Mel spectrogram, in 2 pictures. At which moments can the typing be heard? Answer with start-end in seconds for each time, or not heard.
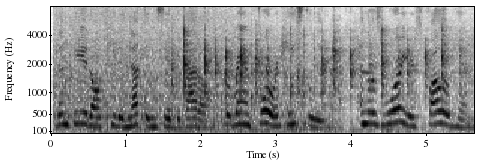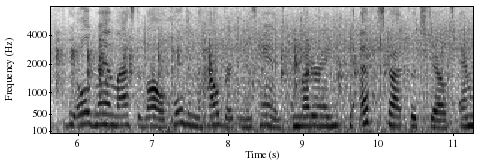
1.5-10.2.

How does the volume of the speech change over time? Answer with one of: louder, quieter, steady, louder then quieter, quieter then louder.
steady.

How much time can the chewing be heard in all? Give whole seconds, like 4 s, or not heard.
not heard.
